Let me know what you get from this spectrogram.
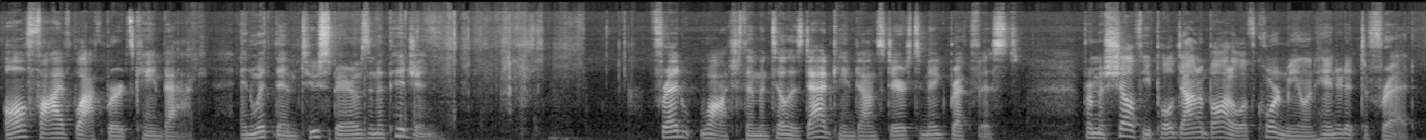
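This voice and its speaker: A man reading a picture book aloud in an expressive storytelling way, with casual asides. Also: fairly low pitch, a little slow.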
